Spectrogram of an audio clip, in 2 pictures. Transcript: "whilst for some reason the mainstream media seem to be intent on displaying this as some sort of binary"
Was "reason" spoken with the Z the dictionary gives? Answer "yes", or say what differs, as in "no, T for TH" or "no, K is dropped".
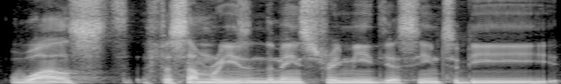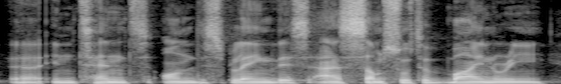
yes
